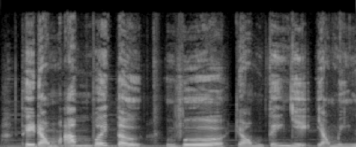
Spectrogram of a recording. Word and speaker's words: vừa: Trái dừa thì đồng âm với từ vừa trong tiếng Việt giọng miền Nam. Vì ở miền Nam có một số trường hợp tụi mình phát âm chữ vờ như là chữ giờ vậy.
